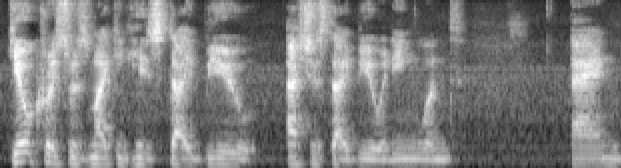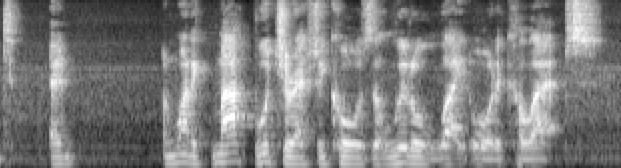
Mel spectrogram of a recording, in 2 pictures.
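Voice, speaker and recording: Male podcast co-host, low pitch, bright edge, rambling storyteller. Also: a little slow. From Australia. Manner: reminiscing, storytelling with frequent restarts. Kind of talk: casual chat.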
